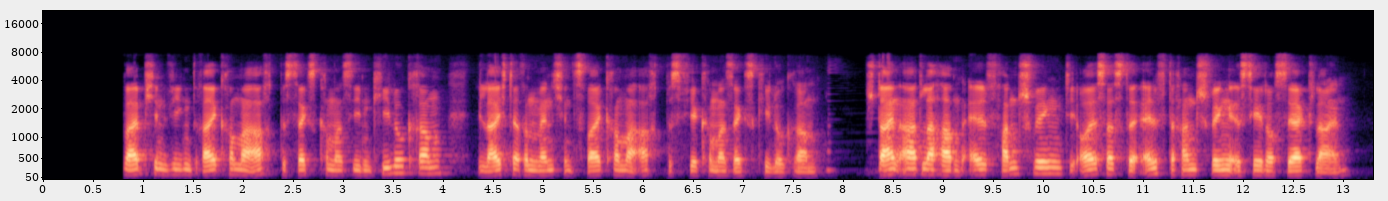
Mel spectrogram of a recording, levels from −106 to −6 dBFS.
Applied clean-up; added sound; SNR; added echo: neural mask model DeepFilterNet 3.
